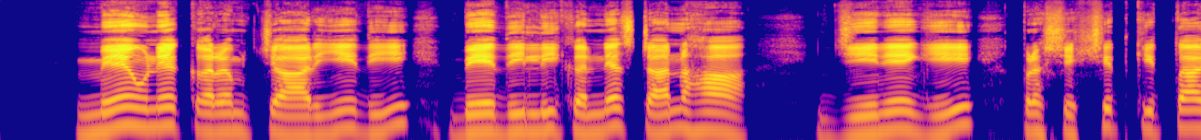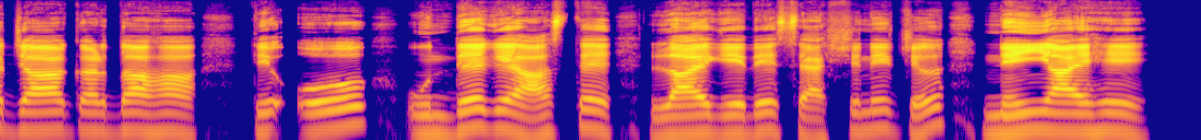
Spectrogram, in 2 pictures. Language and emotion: Dogri, surprised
